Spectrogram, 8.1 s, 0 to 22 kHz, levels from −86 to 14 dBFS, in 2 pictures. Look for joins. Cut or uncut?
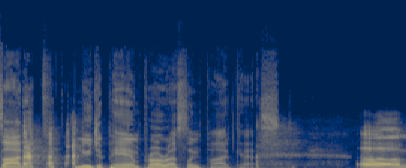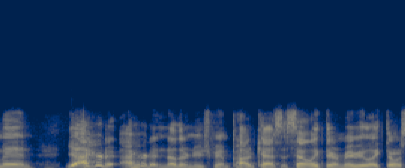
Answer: uncut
